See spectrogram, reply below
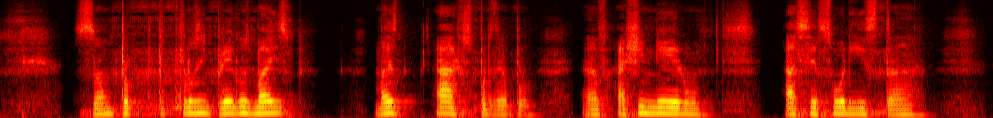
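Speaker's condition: Cerebral palsy, mild; wheelchair user

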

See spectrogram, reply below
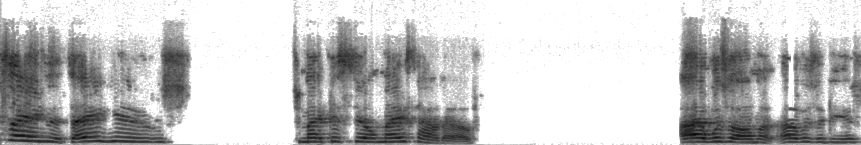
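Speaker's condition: Cerebral palsy; from birth, instability causing trips, severe rotator cuff tear, formerly monthly falls needing engine 6 lift assists; steel mace and steel club training, walking while pushing grocery cart

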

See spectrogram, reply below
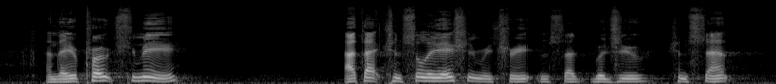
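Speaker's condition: Tongue cancer, jaw reconstruction

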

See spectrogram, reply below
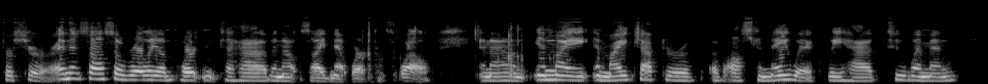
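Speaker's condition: Cleft lip and palate; one or two surgeries a year

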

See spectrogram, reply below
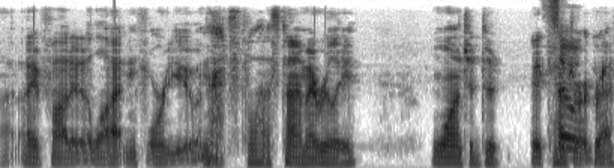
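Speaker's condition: No condition

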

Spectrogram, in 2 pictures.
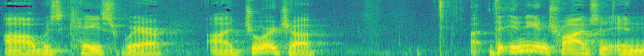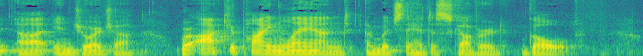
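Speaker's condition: No condition

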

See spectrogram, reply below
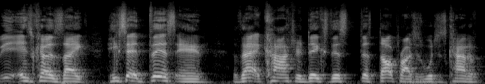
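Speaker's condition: No condition

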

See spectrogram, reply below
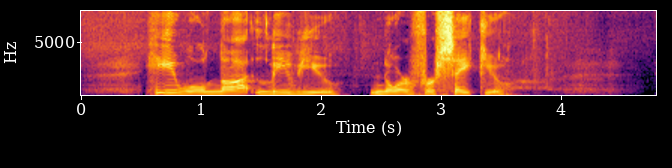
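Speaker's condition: Cleft palate; hole in roof of mouth from birth, born two months premature, breathing problems, thirteen childhood surgeries; unable to speak as young child due to palate hole, surgeries gave ability to speak

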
